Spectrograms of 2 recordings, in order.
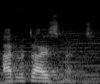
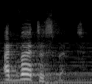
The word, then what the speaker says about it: advertisement: This word is not advertisement. It is pronounced as advertisement. The second syllable is stressed again. Again, this word is advertisement.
